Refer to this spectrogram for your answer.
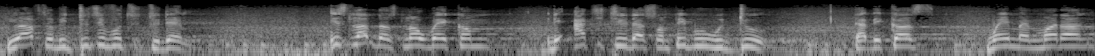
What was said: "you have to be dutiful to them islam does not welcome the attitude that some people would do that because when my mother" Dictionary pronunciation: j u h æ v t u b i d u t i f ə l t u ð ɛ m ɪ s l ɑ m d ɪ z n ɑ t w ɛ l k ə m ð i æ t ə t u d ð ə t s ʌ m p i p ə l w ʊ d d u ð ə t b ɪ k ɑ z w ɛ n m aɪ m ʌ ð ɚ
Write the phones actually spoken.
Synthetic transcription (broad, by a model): j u h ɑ f t u b i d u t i f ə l t u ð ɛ m ɪ s l ɑ m d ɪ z n ɑ t w ɛ l k ə m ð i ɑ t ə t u d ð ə t s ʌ m p i p ə l w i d d u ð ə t b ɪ k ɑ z w ɛ n m aɪ m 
